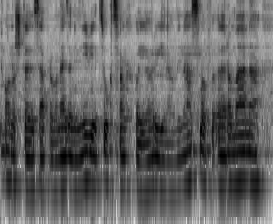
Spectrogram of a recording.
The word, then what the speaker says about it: Zugzwang: Well, to go to Zugzwang, as generally told it's pronounced, it's a term in chess, and it means that whatever move you make only makes your position worse.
